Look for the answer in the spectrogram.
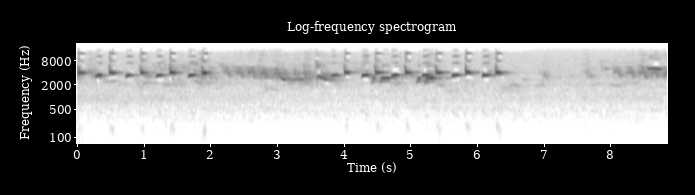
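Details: Brittany birdsong on a spring morning: two bursts of quick, high, sharply flicked notes at roughly two per second, separated by denser chirping, ending with a quieter stretch and a faint call.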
